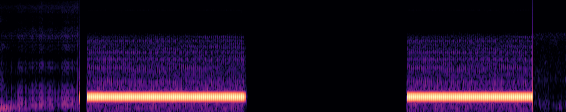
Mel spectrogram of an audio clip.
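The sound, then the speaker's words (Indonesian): A phone's ringback tone sounds twice as a call is placed to a band drummer, each a loud, steady electronic tone lasting about two seconds, with a silent gap between them. There is no talking. “Langsung saya telepon, semoga ngangkat ya dia ya.”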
